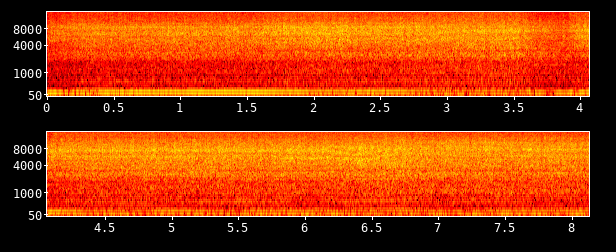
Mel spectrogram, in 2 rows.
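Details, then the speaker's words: 1977 Ford Granada with stroked 347ci small-block Ford built for 7500 RPM: deep, even V8 burble, steady low drone, smooth rev rise, quiet muffled exhaust, no misses or knocks; healthy running. "Is that glorious or what? That's like insanely quiet compared to what it was. That's street car level."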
